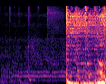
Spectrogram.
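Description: Buzzing of a flying insect as a cartoon sound effect, a steady thin drone. About a second and a half in, background music with a deep bass comes in loudly.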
